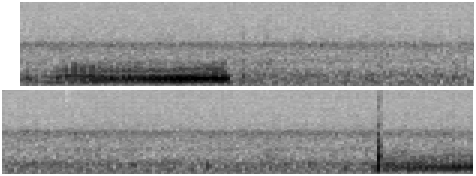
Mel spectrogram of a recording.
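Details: Loud, chainsaw-like snoring in the morning from a pet sleeping with its head in its owner's lap; the owner first suspected someone else.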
